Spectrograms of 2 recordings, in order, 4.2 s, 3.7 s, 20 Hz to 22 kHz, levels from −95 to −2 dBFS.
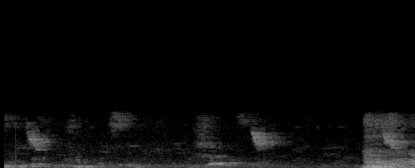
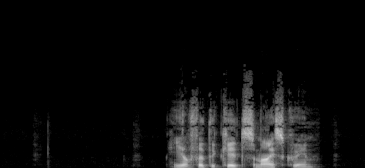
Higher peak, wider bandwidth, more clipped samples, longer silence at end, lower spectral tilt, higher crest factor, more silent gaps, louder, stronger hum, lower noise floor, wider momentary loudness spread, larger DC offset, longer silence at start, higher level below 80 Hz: second, -30 dBFS vs -8 dBFS; second, 7.4 kHz vs 12.5 kHz; neither; second, 0 s vs 0.55 s; first, -4 dB/octave vs -2 dB/octave; about the same, 22 dB vs 24 dB; neither; second, -51 LUFS vs -29 LUFS; second, none vs 50 Hz at -85 dBFS; second, -73 dBFS vs -87 dBFS; first, 21 LU vs 14 LU; neither; second, 0.05 s vs 1.75 s; about the same, -80 dBFS vs -76 dBFS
